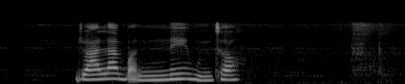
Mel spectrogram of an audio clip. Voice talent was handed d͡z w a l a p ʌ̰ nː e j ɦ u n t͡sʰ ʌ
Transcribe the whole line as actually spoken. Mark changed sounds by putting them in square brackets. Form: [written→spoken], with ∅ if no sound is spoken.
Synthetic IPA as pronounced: d͡z w a l a [p→b] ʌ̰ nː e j ɦ u n t͡sʰ ʌ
